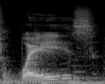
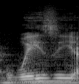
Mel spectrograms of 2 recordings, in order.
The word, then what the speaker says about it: Waze: I use both, and I even use Waze, or Wazy, I think it's pronounced Waze.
